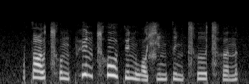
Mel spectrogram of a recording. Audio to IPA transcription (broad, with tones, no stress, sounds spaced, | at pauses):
t̪ ɑ˧˥ ʊ̯ t͡sʰ ʊ˨˩ ŋ pʰ y˥˧ n t͡sʰ o˥˧ ʊ̯ t̪ y˥˩ n w ɔ˨˩ ɕ i˧˥ ŋ t̪ i˨˩ ŋ t͡sʰ ɹ̩˥ t͡sʰ ə˧˥ n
